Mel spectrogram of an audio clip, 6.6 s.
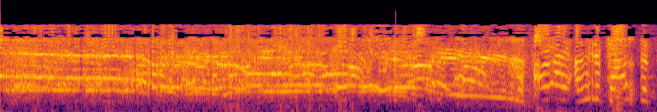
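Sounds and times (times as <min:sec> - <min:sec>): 
crowd cheering: 0:00.0 - 0:05.7.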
